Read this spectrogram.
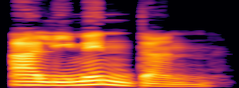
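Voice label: "alimentan", Spanish, male; mekanta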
